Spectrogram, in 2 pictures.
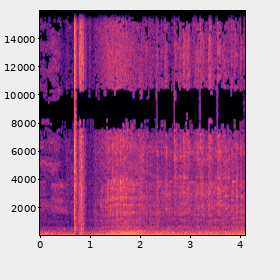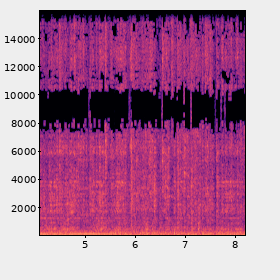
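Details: End-of-life Volvo V70 T5 turbo with a bad engine, catalytic converter just removed: it starts, then a couple of quick revs rise and fall into a loud, deep, open burble because there is no cat in the exhaust.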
